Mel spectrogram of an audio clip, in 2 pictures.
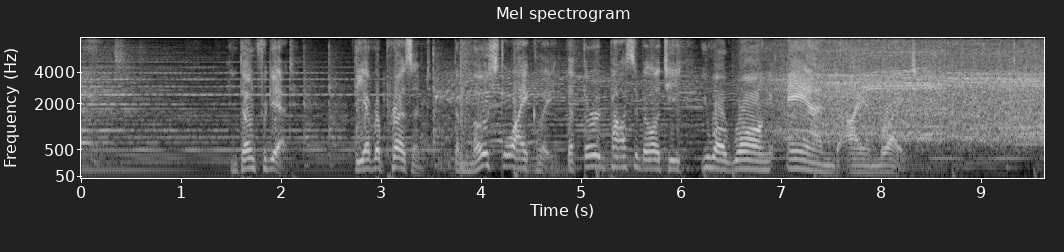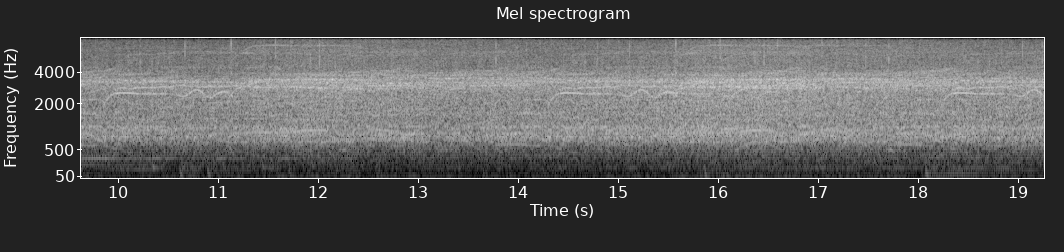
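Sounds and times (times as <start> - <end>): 
audience applause: 0.0 - 19.2
speech: 1.5 - 8.5
whoops and cheers: 6.8 - 19.2.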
